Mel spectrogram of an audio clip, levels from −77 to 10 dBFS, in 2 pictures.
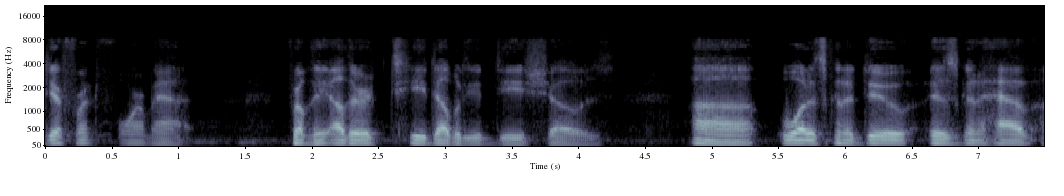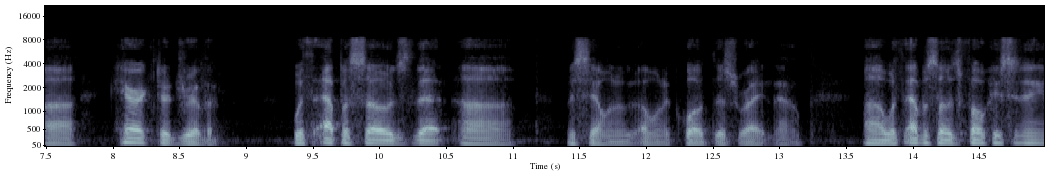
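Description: No technical faults turn up anywhere in the speech, which reaches the listener through a call codec and jitter buffer working as intended, with the top end limited to around 8 kHz, as that codec path normally does.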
